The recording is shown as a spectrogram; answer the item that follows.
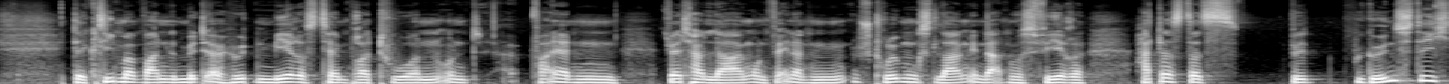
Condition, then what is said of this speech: No condition.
